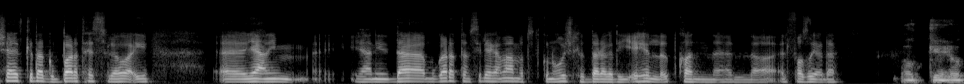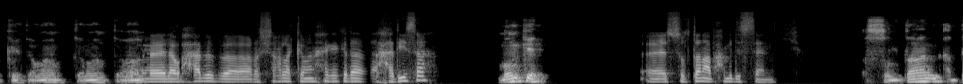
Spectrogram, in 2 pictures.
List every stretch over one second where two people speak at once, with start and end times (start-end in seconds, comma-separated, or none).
none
